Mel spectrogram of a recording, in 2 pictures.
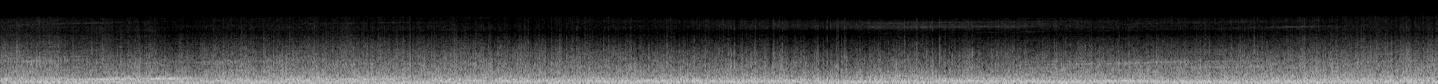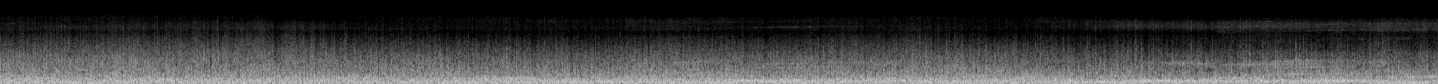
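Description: Caterham CSR260's 2.3-litre four-cylinder engine at speed on track, its pitch rising and dropping again and again as it revs out through the gears and backs off, under a steady rush of wind on the open car's onboard microphone.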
